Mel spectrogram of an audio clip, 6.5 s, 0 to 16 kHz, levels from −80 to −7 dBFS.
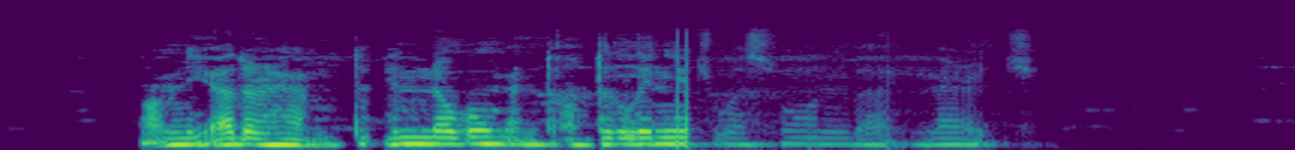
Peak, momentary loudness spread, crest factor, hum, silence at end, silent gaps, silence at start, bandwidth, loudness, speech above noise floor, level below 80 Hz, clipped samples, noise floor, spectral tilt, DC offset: -8 dBFS; 18 LU; 16 dB; none; 1.35 s; none; 0.7 s; 7 kHz; -23 LUFS; 53 dB; -58 dBFS; under 0.1%; -76 dBFS; -9 dB/octave; under 0.1%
